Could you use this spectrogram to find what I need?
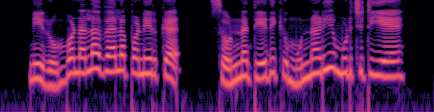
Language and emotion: Tamil, happy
